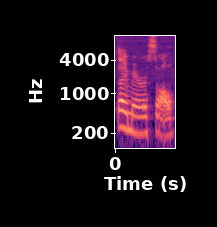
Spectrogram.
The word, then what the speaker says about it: thimerosal: correct your pronunciation Yeah, really quickly? say it. It's thimerosal.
